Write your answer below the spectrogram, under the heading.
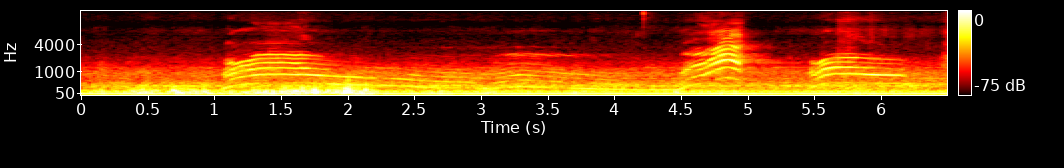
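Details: Fighting cats trading wavering yowls and a sharp rising-falling cry near the end, several harmonic wails in quick succession over a low constant background rumble.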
